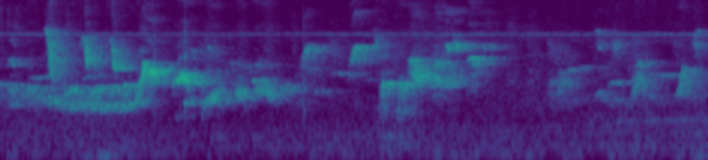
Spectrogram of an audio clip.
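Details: Lure recording of white-rumped shama song to provoke other birds: rich whistled and chattering phrases, notes stepping up and down in quick bursts, with a thin steady high hum underneath.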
